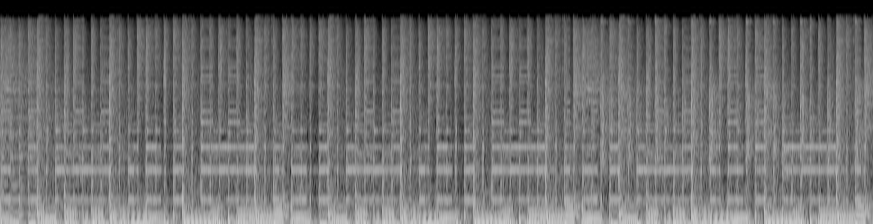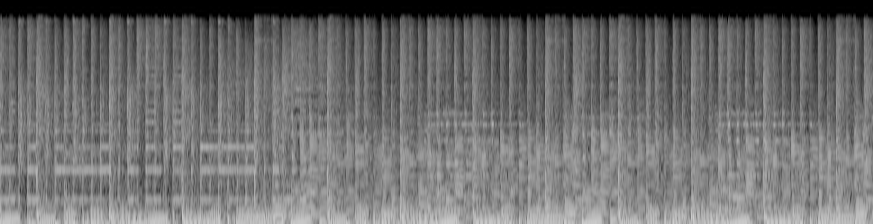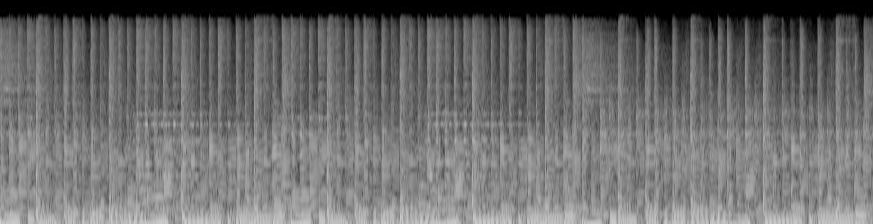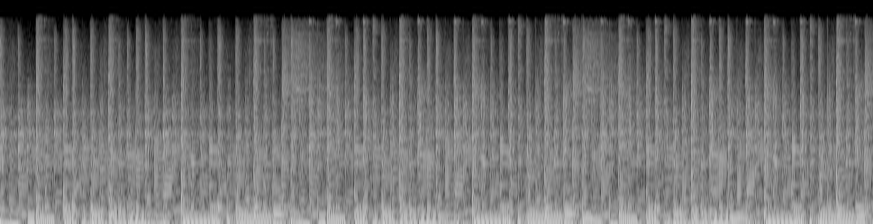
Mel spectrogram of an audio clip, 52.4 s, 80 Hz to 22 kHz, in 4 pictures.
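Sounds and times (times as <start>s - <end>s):
slot machine game background music for main UI: 0.0s - 52.3s.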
